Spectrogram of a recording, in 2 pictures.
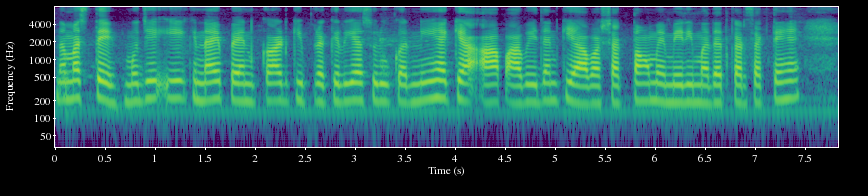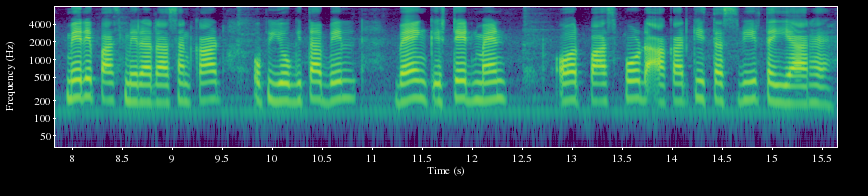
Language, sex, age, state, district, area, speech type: Hindi, female, 45-60, Madhya Pradesh, Narsinghpur, rural, read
